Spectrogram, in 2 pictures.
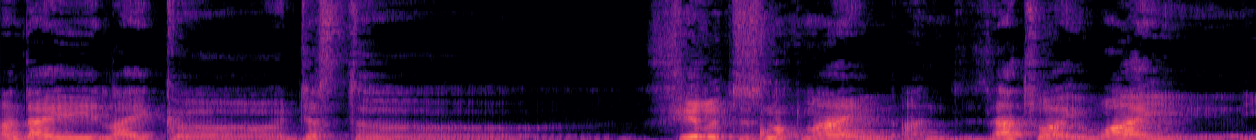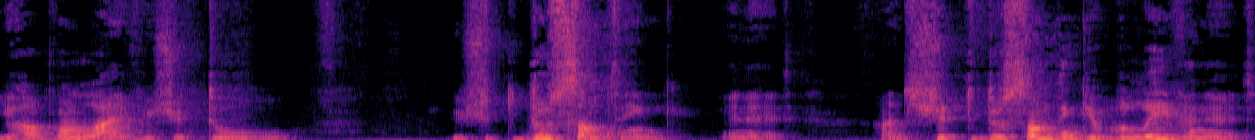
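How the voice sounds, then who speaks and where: A man with an Iraqi accent speaks at a fairly slow pace in a high-pitched voice. His tone is bright and sharp, and his loudness swings widely. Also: ordinary pitch variation. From Iraq, Baghdad. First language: Arabic. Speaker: information security student and pentester. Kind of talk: interview. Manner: halting.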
